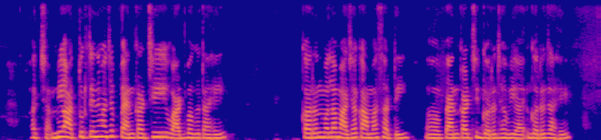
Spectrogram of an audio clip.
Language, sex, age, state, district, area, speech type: Marathi, female, 18-30, Maharashtra, Bhandara, rural, spontaneous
